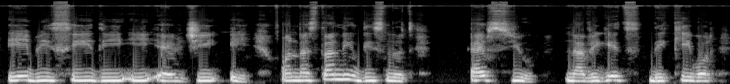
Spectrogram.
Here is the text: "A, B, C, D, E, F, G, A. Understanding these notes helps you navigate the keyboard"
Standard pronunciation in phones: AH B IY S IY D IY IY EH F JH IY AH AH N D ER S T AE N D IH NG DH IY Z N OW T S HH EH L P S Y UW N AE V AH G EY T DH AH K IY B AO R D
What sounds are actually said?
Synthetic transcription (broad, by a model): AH B IY S IY D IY IY EH F JH IY AH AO N D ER S T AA N D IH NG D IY S N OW T HH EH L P S Y UW N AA V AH G EY T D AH K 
